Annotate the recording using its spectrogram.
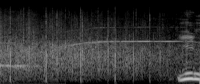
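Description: Studio audience applauding, the clapping slowly dying away.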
